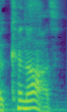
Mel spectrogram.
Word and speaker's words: canard: If anything, it's going to be silent K. – No, it's a C. – That's a nard. – No, it's a C. Yeah. You know. – So canard. Sunard. – No, canard. – Anyway, yeah.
